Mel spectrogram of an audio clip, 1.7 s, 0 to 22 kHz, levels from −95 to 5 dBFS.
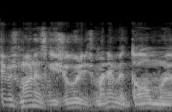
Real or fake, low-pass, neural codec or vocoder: real; 10.8 kHz; none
